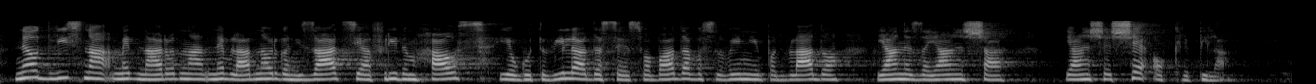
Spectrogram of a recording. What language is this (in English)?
Slovenian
